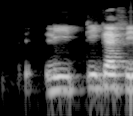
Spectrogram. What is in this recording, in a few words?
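"litigasi", Malay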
